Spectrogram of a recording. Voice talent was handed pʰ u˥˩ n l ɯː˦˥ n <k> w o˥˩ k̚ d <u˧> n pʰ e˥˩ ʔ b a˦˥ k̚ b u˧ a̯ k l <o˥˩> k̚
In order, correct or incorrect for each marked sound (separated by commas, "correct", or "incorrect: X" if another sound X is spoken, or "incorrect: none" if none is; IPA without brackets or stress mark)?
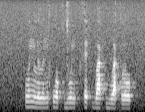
correct, correct, incorrect: o˦˥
